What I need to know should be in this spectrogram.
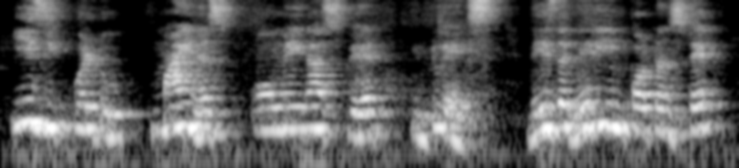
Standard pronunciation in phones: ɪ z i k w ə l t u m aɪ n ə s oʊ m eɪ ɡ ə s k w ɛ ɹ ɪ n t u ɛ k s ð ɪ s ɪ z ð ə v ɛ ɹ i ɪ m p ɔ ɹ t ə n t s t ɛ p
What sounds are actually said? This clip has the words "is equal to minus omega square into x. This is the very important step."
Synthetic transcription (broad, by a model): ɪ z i k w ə l t u m aɪ n ə s oʊ m eɪ ɡ ə s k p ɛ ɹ ɪ n t u ɛ k s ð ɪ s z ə v ɛ ɹ i ɪ m p ɔ ɹ t ə n t s t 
